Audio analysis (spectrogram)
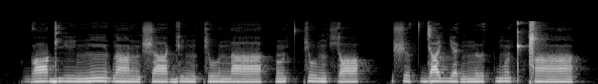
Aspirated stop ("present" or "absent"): absent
